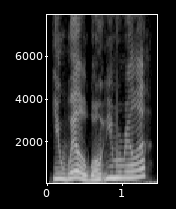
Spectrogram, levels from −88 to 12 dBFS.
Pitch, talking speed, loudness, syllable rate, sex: 265 Hz, 205 wpm, -16 LUFS, 5.8 syllables/s, female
